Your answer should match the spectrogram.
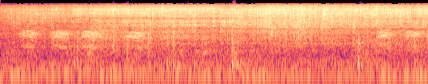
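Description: Fish shallow-frying in hot oil on a medium gas flame, a steady loud sizzle with crackling spatter throughout and no talking.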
